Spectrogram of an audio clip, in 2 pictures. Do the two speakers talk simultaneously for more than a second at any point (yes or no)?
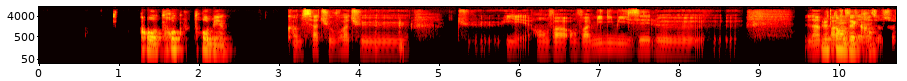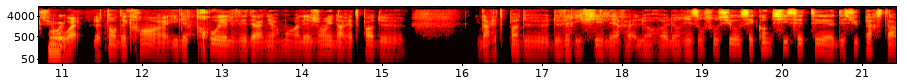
yes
